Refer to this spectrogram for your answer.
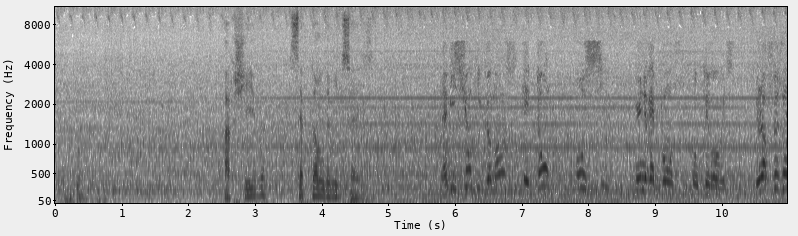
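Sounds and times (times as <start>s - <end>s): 
Lynx military helicopter engine and rotor roar taking off: 0.0s - 10.9s
speech: 2.5s - 4.8s, 5.8s - 10.9s.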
